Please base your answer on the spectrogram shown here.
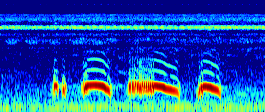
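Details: Spotted dove singing a phrase used as a lure for other doves: a quick double note, then two drawn-out arched coos and a final shorter coo, clear over faint low background noise.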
